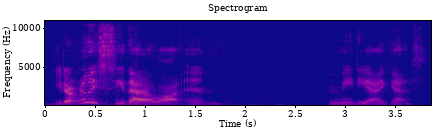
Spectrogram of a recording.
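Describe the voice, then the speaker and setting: A woman's voice: mid-range voice, sing-song, unhurried. A woman livestreamer chatting casually with her viewers in a hesitant, rambling, giggly manner. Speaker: streamer and host of a visual novel book club. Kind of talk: casual livestream chat, reacting to viewer comments. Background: background music.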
